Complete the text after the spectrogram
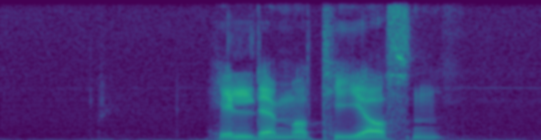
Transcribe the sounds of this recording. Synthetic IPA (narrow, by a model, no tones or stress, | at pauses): hɪld̪əmɑt̪ʰiːɑsn̩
